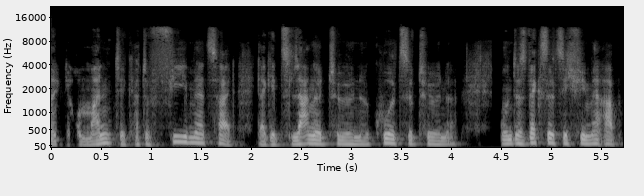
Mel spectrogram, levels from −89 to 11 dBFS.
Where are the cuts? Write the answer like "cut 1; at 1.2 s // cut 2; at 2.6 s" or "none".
cut 1; at 4.4 s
